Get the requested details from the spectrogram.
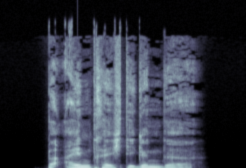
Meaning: inflection of beeinträchtigend: 1. strong/mixed nominative/accusative feminine singular 2. strong nominative/accusative plural 3. weak nominative all-gender singular
- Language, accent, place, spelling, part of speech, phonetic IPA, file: German, Germany, Berlin, beeinträchtigende, adjective, [bəˈʔaɪ̯nˌtʁɛçtɪɡn̩də], De-beeinträchtigende.ogg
